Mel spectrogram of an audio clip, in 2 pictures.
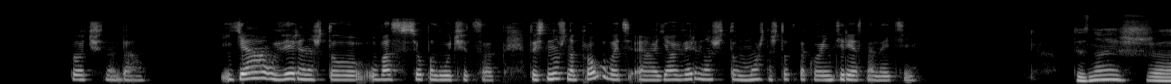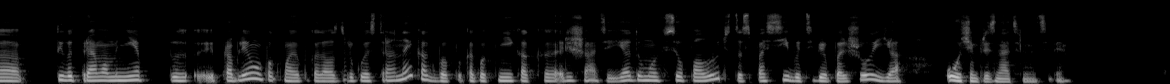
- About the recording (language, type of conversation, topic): Russian, advice, Как справиться с тревогой из-за мировых новостей?
- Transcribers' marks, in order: other background noise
